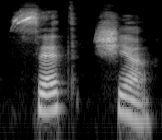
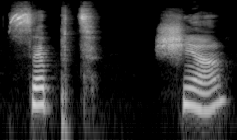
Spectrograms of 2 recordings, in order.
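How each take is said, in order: First: Sept is said with no P sound. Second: Sept is said with a P sound. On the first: The speaker calls it right. "we do not pronounce the P" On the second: The speaker calls it wrong. "do not say sept chien. However tempting, because that's not correct French"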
